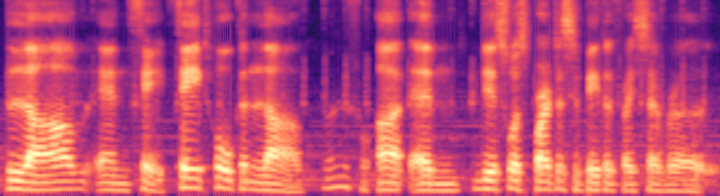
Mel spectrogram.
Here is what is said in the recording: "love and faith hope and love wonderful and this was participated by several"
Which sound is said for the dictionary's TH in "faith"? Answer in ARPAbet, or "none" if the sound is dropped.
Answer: T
